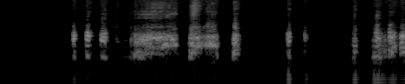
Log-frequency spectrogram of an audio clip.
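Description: Rhode Island Red hens clucking quietly: a scattered run of short clucks with gaps between them, and one longer, drawn-out cluck about a second and a half in.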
